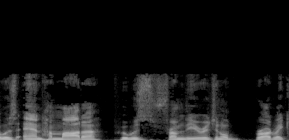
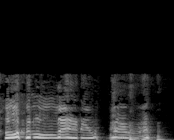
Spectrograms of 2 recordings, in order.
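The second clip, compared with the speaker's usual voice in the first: laughing repeat. Real, not acted.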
